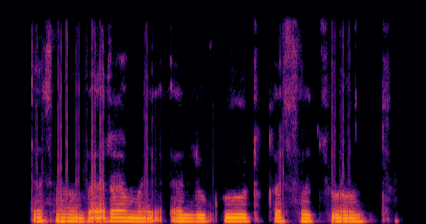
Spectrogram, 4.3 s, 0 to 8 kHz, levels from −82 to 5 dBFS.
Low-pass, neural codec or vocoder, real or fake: 7.2 kHz; codec, 16 kHz, 8 kbps, FreqCodec, smaller model; fake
